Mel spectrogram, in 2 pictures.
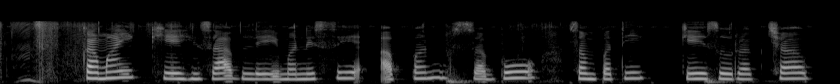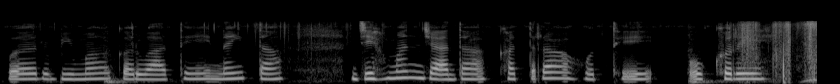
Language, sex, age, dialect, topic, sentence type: Chhattisgarhi, female, 25-30, Northern/Bhandar, banking, statement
